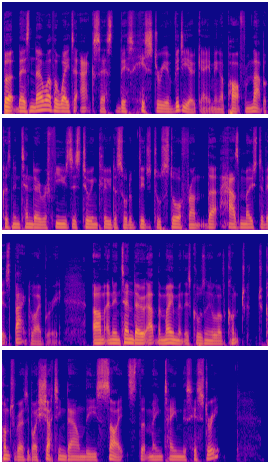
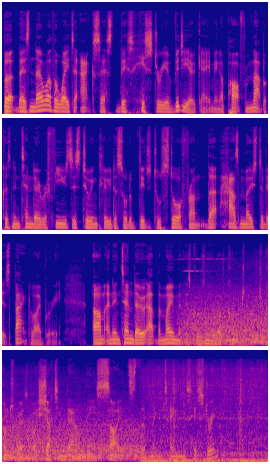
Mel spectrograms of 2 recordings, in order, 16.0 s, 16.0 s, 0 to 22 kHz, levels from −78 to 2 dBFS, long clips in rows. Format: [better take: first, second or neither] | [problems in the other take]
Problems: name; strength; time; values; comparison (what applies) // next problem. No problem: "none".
first | traffic noise; loud; from 11 s on; 3 dB below the speech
